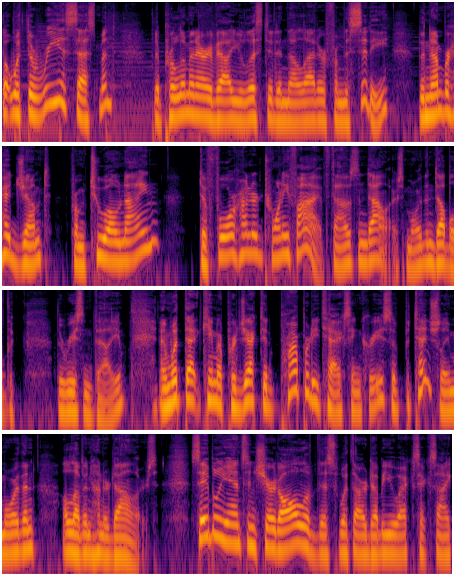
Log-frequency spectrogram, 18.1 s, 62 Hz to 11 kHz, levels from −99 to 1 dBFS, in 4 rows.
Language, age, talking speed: English, 40-59, 170 wpm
